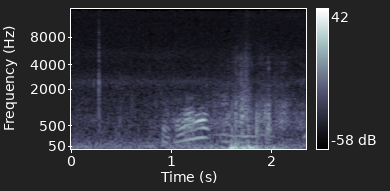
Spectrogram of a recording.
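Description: A man's wordless vocal sound, about a second long, rising in pitch: an effort noise made while casting.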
